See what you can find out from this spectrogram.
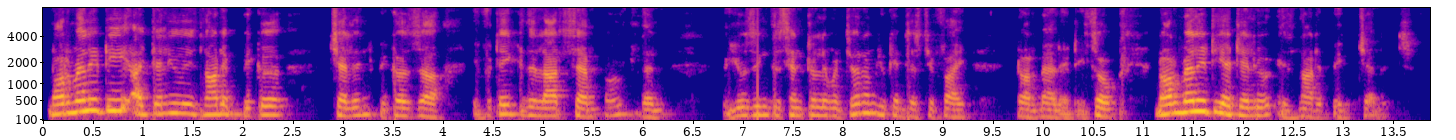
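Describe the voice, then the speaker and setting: A middle-aged man with an Indian English accent teaches an online class over a computer mic. His voice sits fairly high and a little husky, and he keeps quizzing students and repeating key terms. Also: expressive, moderate pace, darkish tone, low-quality recording. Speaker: professor lecturing online. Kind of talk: interactive online lecture.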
